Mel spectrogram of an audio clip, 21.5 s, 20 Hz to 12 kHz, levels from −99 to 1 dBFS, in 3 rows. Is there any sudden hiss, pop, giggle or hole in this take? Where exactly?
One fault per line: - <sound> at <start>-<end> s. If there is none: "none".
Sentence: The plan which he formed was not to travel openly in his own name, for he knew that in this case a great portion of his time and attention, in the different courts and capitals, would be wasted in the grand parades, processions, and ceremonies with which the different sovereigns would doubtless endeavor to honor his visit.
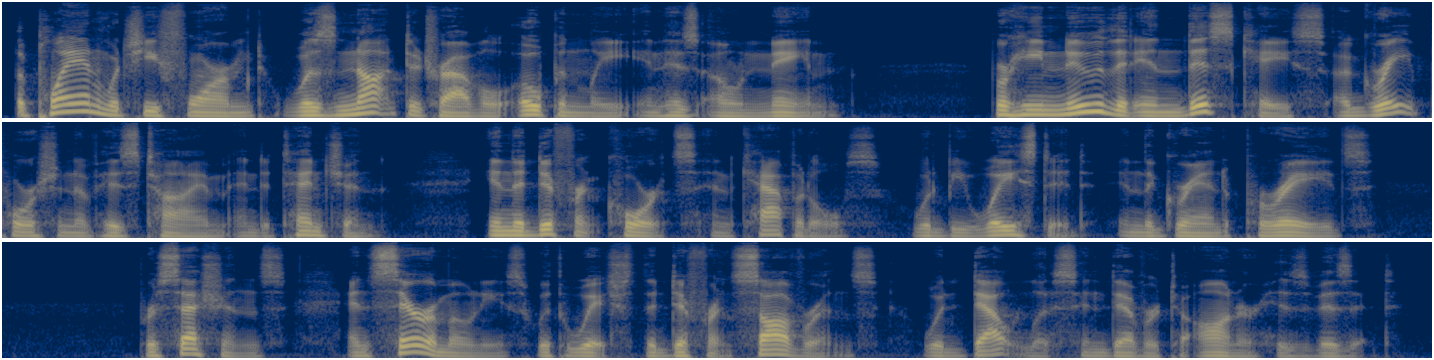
none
